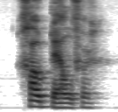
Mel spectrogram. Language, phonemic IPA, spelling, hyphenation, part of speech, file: Dutch, /ˈɣɑu̯(t)ˌdɛl.vər/, gouddelver, goud‧del‧ver, noun, Nl-gouddelver.ogg
- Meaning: a goldminer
